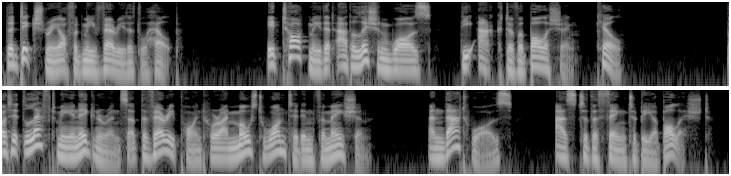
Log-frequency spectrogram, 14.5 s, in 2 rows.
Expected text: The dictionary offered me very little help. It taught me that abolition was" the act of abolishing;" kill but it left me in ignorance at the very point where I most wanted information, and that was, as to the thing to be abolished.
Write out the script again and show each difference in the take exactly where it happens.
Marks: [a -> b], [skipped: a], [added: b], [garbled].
The dictionary offered me very little help. It taught me that abolition was" the act of abolishing;" kill but it left me in ignorance at the very point where I most wanted information, and that was, as to the thing to be abolished.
